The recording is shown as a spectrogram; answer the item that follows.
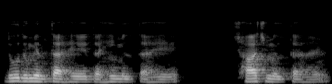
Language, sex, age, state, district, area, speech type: Hindi, male, 30-45, Madhya Pradesh, Ujjain, rural, spontaneous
